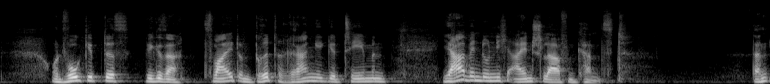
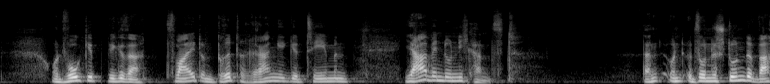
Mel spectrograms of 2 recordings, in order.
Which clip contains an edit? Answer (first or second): second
